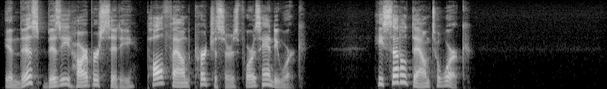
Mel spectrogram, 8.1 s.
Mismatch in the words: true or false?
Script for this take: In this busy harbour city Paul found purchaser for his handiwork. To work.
true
